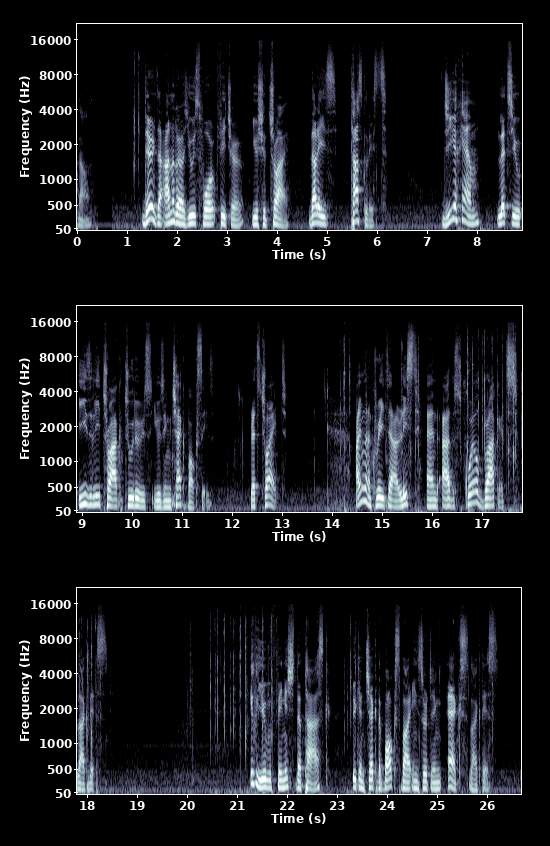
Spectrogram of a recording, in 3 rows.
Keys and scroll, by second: 1.2 super+e, 14.2 typing, 16.5-22.0 typing, 23.2 Left, 23.4 Right, 23.6 Right, 25.0 typing, 26.0 Right.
